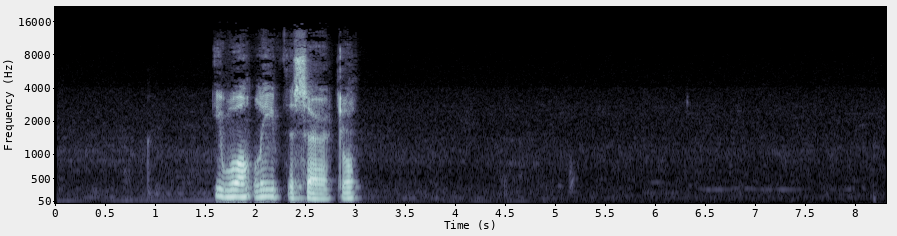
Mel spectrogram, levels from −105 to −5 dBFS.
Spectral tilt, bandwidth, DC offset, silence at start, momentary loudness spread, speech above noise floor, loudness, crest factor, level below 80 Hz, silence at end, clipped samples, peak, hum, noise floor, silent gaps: -4 dB/octave; 13.5 kHz; under 0.1%; 1.6 s; 8 LU; 55 dB; -23 LUFS; 24 dB; -64 dBFS; 5.3 s; under 0.1%; -6 dBFS; none; -78 dBFS; none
